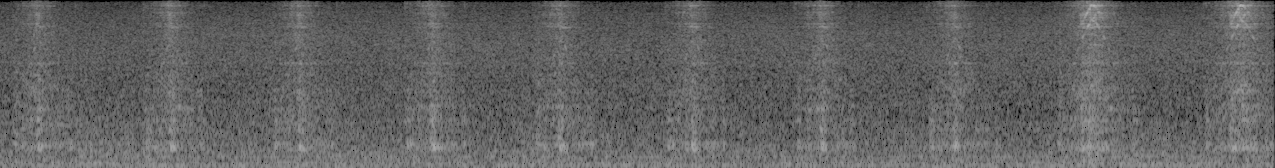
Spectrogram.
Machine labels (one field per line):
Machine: slide rail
